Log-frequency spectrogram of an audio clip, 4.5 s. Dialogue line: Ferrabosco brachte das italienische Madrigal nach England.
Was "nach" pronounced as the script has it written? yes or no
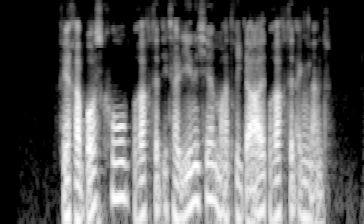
no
